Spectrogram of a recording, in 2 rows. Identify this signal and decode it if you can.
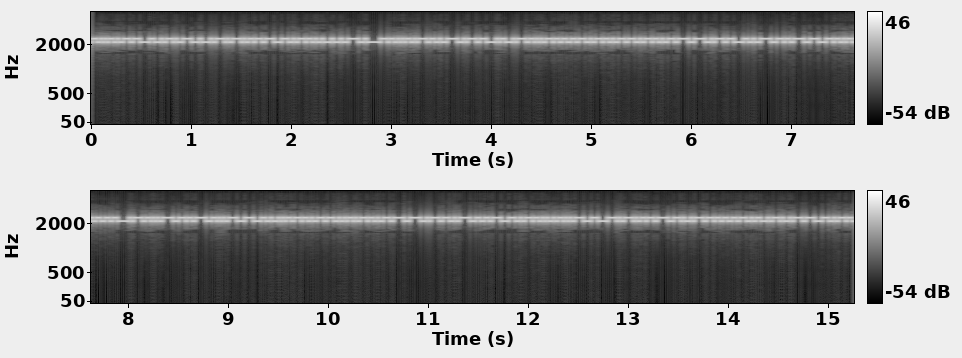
RTTY, about 45.45 baud. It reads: SAMCHOK ON 15 SEPTEMBER IN AN ATTEMPT TO DIVERT TROOPS AND ATTENTION FROM THE INCHEON
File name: fsk170 / USS-Missouri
